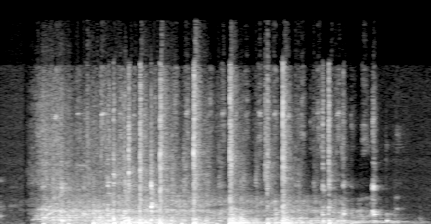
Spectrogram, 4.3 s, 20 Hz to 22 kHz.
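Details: Coleman Powermate 6250 generator, Tecumseh 10 hp engine, curb find, started on choke after fuel system and carburetor work; catches after brief crank, then runs ragged with uneven popping and no settled idle; cause not confirmed, valves suspected.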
